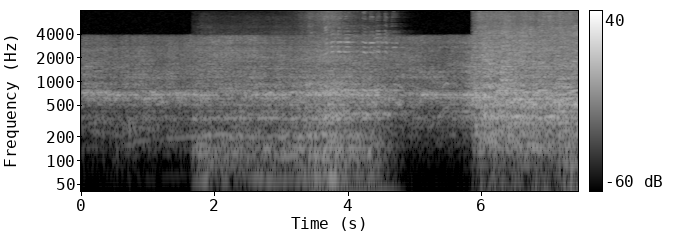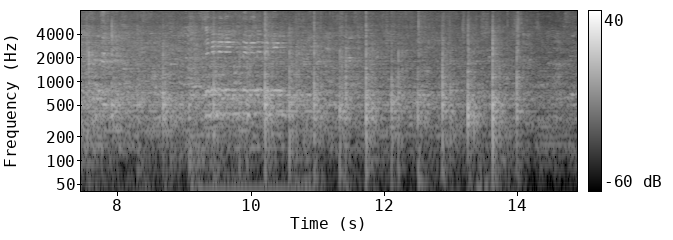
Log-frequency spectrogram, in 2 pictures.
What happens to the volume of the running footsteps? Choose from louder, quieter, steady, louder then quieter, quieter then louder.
louder.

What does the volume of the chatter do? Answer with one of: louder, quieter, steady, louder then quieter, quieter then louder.
louder then quieter.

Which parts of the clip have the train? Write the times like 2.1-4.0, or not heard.
1.6-4.5.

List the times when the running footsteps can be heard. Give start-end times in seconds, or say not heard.
6.8-14.1.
